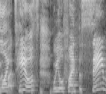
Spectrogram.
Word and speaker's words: Matthäus: mentioned the name Mäuse, Matthäus, where you'll find the same letter combination, but in this case, it's not considered a Matthäus. diphthong, but rather two separate syllables, so it's pronounced Matthäus here instead Matthäus.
